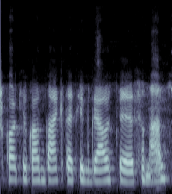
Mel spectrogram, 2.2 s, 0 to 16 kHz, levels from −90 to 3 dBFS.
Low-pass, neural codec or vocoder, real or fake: 14.4 kHz; codec, 44.1 kHz, 7.8 kbps, Pupu-Codec; fake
